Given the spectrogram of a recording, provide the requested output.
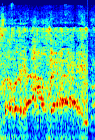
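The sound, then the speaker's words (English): A woman screams for help from a van parked on a dark street in Los Angeles, a loud, sustained, high-pitched cry of distress that holds steady for nearly two seconds, strained, then briefly breaks off at the end. “A blood curdling scream coming from a van parked on a dark street.”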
